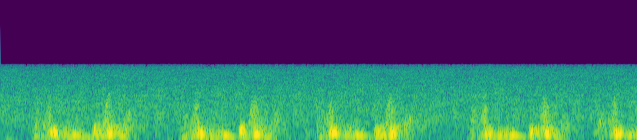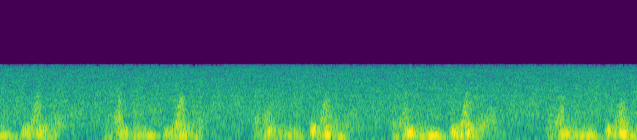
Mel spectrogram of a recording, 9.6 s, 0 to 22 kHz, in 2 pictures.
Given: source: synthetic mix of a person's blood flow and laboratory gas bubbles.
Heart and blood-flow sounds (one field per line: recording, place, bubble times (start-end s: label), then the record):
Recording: Doppler ultrasound of blood flow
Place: precordium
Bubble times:
no bubbles
From the record:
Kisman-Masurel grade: 000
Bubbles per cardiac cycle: 0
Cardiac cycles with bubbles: 0%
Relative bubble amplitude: no bubbles discernible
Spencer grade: 0 (complete lack of bubble signals)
